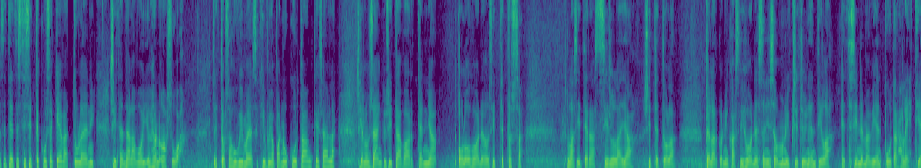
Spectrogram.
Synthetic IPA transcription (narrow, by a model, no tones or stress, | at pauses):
set̪iet̪yst̪issit̪ːekkusekeʋætt̪uleːnisiːt̪hænt̪æːlːˑæʋoiʔihɑnʔɑsuɑ̰et̪t̪osːɑhuʋimɑjɑsːɑkiʋjopɑnukut̪ɑːŋkesælːæsielːonsæŋkysit̪æʋɑrt̪enjɑ | olohuoneonsit̪ːet̪t̪osːɑ | lɑsit̪erɑsːilːɑjɑsit̪ːett̪uolːɑpelɑrkonikɑsʋihuoneːsːɑniseommunyksit̪yinent̪ilɑ | et̪ːæ̥sinːemmæʋienpuːt̪ɑrhɑleht̪iæ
